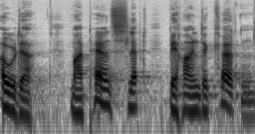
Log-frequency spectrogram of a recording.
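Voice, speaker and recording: Very slowly, a man speaks with a London accent at a medium pitch. His intonation is lively. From East End of London, England. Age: 90s. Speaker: elderly interviewee recounting his life. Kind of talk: oral history interview. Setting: synagogue.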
